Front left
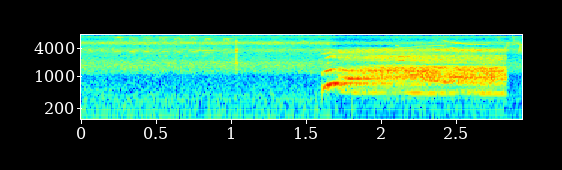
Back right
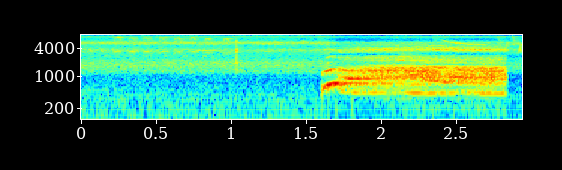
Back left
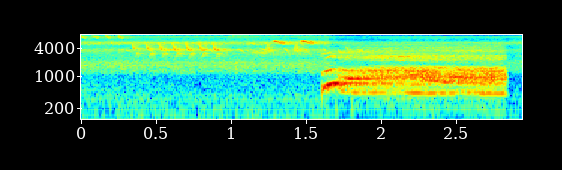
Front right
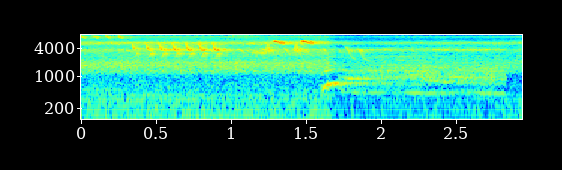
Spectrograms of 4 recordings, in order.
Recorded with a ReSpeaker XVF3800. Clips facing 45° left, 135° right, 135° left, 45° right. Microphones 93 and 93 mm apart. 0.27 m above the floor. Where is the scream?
150° left; by 2.9 s 145° left.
